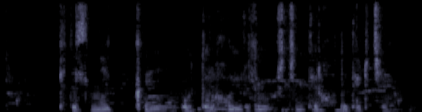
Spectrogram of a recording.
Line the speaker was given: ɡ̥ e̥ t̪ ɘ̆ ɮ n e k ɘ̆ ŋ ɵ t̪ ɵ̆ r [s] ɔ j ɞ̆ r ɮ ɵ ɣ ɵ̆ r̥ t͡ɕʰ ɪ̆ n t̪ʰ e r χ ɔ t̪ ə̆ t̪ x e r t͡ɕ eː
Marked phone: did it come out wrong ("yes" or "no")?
yes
